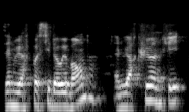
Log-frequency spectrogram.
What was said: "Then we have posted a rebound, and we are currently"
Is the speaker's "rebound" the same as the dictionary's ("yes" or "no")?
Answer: no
